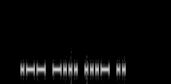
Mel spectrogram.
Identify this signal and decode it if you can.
Morse code, heard as a keyed tone, about 44 wpm, 700 Hz. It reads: WBVI
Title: Four Challenging Letter-Number Combinations 45wpm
